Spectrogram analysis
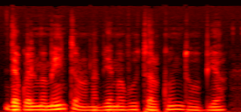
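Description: A man's voice: medium pitch, little pitch movement, quick pace, dark tone, no room sound, highs cut off, close to an everyday voice. Man doing scolding old gnome healer woman. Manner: brusque and scolding. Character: gruff old female gnome healer, sharp-tongued.

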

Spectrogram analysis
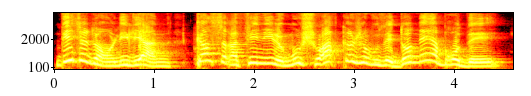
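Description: A woman's voice: high-pitched, sing-song, moderate pace, fairly bright tone, pitched above the performer's own voice. A woman voicing an arrogant, haughty young woman who speaks sharply in a storybook reading.

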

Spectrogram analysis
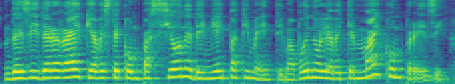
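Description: Woman putting on a whiny high-pitched southern lady, always griping, storybook reading. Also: a little fast, lightly acted. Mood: peevish. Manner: shrill, querulous, raised. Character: petulant, complaining lady of a plantation house.

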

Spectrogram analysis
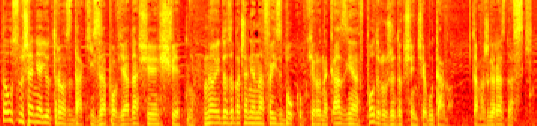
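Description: A man telling a scripted radio travel report in a lively, playful storytelling way. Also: medium pitch, fast, few pauses.

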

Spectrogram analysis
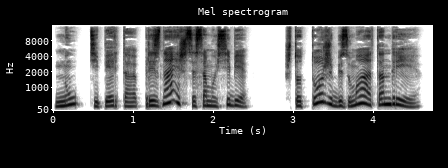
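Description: A playful, teasing adult sister who pokes fun at her sibling, voiced by a woman reading aloud. Her tone is mellow and warm, recorded close and dry with no room sound. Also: medium pitch, lively intonation, normal speed, no room sound, close to an everyday voice. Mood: mocking. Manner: playful, mocking.

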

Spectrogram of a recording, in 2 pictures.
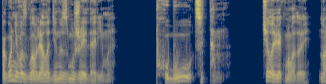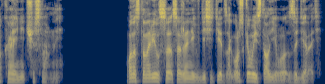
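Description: A man narrating an adventure audiobook with vivid, expressive storytelling. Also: deep voice, moderate pace, no echo, clean studio sound.

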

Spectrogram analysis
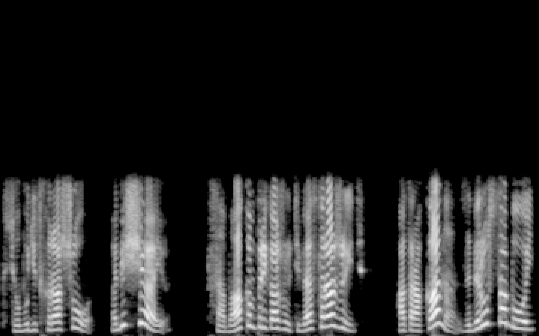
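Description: A woman's voice: a little high, big pitch swings, normal speed, lo-fi sound. A woman voicing an eager young man who fusses over his pets, in an urgent, fussing manner, reading an audiobook. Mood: soothing.

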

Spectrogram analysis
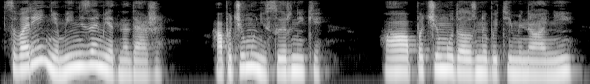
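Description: A woman's voice: mid-range voice, a little fast, warm tone, lightly acted. A woman reading an audiobook, voicing a chatty, cheerful young woman roommate who pouts easily.

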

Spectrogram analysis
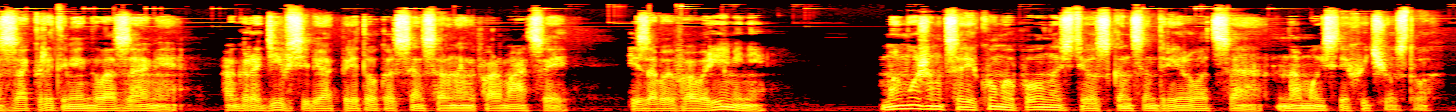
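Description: Very deep-voiced man reading an audiobook. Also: breathy edge. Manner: steady explanatory reading. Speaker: audiobook narrator. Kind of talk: scripted narration.

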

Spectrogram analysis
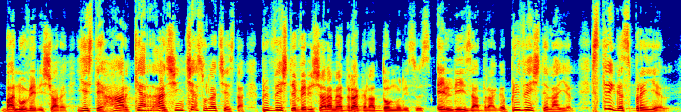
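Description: A man's voice: mid-range voice, sing-song, hardly any pauses, a bit bright, pitched above the performer's own voice. A man voicing a devout young woman who pleads tenderly with her dying cousin. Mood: pleading. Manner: tender, pleading, full of pity. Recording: echoey hall.

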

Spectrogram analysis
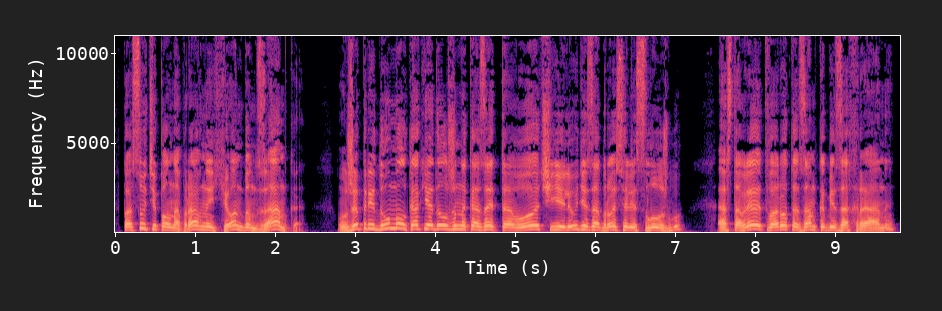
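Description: A man's voice: high voice, dry recording, clean studio sound, pitched above the performer's own voice. A man voicing a stern lord of a great house who scolds his servant angrily. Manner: angry, shouting, reproachful. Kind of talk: audiobook character voice.

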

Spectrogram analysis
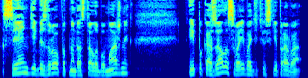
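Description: A man narrating a crime novel in an expressive reading voice. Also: medium pitch, a little fast, no echo. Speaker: audiobook narrator. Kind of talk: scripted narration.

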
